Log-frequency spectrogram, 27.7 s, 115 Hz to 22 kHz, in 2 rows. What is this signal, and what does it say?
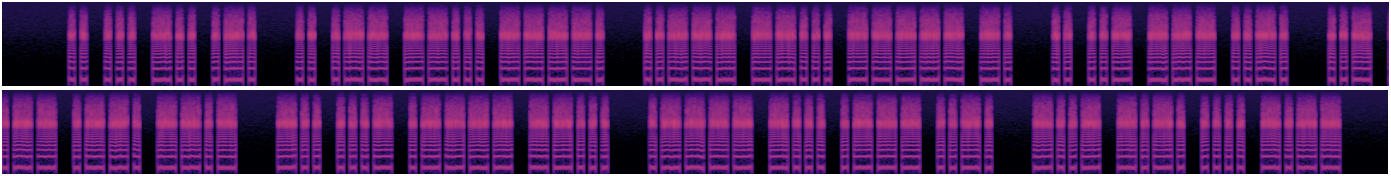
Morse code, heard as a buzzer, machine-sent, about 20 wpm. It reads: ISDR IW79 270N IUOF UWPQ DV17 1BJF XCHY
